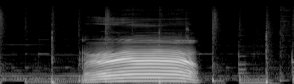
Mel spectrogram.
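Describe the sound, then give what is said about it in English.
A cow being walked along gives a single long, loud moo lasting about a second, with a rich harmonic drone that rises and then falls away, set against faint rustling and footsteps. “Hans walks for a bit with the cow.”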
